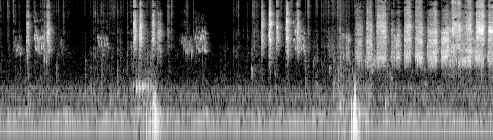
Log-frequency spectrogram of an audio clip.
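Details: Pet budgerigars chattering and chirping indoors, a busy run of short high buzzy notes and squawks that thickens toward the end, with a couple of low thumps in between.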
